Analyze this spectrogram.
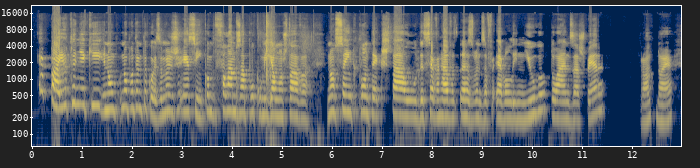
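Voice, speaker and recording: At a moderate pace, a woman with a fairly high pitch talks in an unremarkable speaking voice. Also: lively intonation. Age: 40s. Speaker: YouTube book reviewer. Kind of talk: casual chat.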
